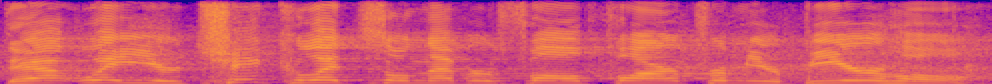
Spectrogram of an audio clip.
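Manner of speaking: ordinary talk, nothing marked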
